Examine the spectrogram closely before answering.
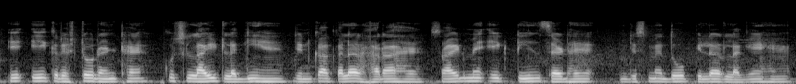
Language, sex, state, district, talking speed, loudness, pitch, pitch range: Hindi, male, Uttar Pradesh, Deoria, 175 wpm, -16 LUFS, 130 Hz, 125-140 Hz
